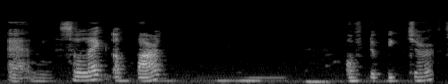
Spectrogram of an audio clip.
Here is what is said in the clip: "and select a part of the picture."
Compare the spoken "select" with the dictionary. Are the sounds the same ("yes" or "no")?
yes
